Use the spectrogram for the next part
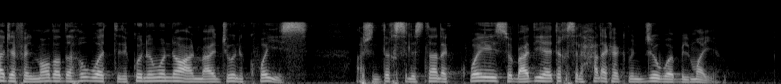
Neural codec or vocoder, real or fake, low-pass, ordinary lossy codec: none; real; 7.2 kHz; none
